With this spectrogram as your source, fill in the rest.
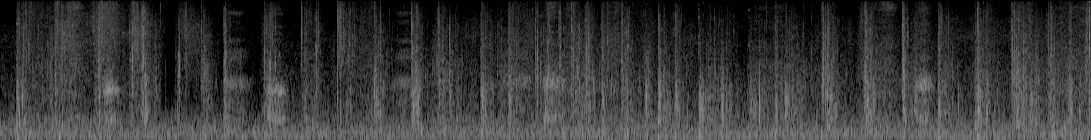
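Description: Footsteps run quickly over a wooden floor.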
